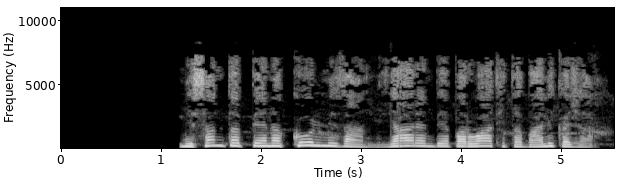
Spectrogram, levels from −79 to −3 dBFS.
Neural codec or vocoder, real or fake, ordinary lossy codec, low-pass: none; real; MP3, 32 kbps; 9.9 kHz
